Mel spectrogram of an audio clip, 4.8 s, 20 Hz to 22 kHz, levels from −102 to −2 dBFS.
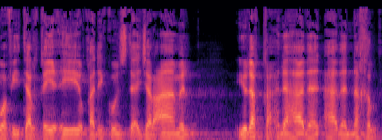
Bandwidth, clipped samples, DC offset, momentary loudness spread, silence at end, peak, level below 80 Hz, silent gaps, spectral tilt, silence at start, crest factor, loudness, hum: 17 kHz; under 0.1%; under 0.1%; 6 LU; 0 s; -8 dBFS; -56 dBFS; none; -4 dB/octave; 0 s; 22 dB; -30 LUFS; none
